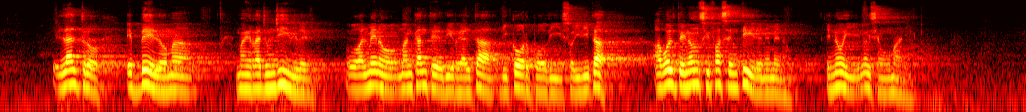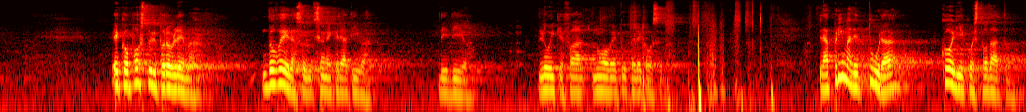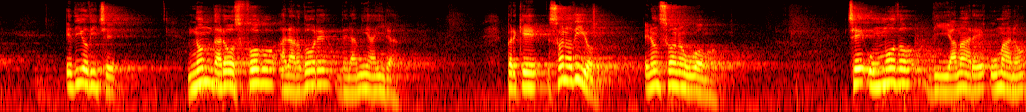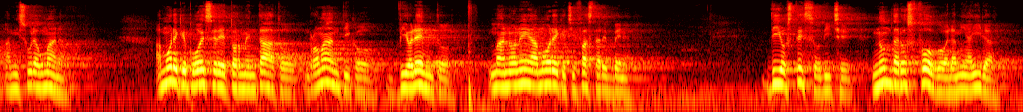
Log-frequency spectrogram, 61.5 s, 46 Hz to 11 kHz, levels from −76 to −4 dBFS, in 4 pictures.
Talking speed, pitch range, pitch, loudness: 100 wpm, 125-170 Hz, 140 Hz, -24 LUFS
